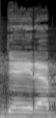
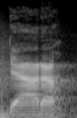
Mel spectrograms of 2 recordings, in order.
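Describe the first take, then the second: First: The word is said the American way. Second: The word is said the British way. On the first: "Americans like to say data" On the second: "British people like to say data"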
